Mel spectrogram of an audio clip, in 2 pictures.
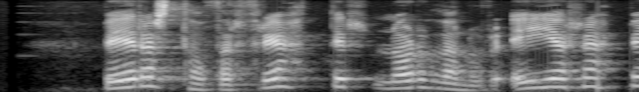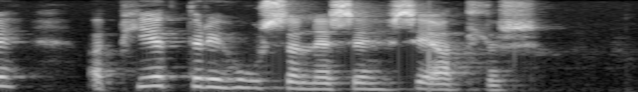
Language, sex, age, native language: Icelandic, female, 40-49, Icelandic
